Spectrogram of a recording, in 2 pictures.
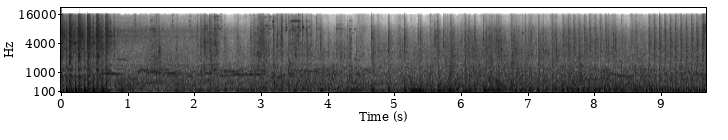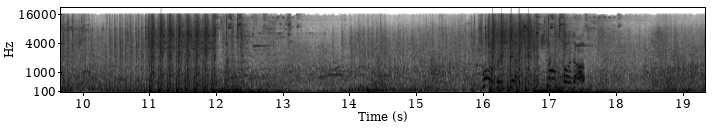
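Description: Distant battle noise rumbles with explosions and gunfire.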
